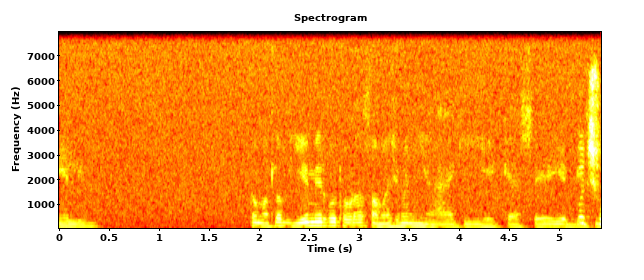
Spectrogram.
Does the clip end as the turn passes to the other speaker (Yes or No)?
Yes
